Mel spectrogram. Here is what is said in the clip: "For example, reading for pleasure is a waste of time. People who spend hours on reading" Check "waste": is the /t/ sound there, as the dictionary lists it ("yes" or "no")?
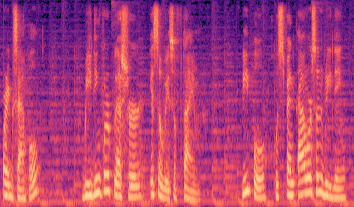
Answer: no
